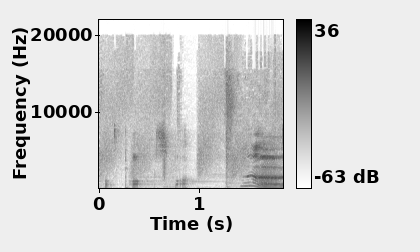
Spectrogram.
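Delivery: usual speaking voice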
